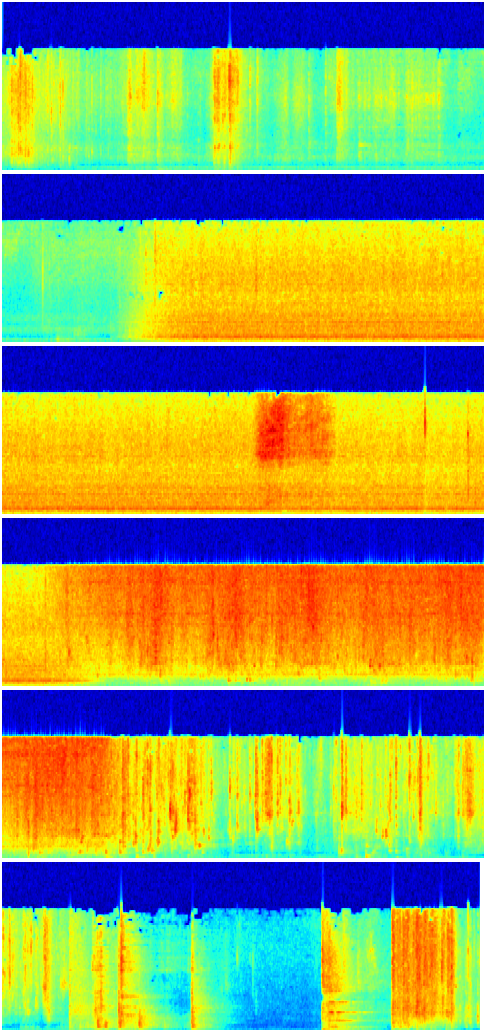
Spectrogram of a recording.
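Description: Kitchen water noise while noodles are cooked and rinsed: a steady rush of water with a steady hum from about six seconds in to about fifteen, then a softer rush and scattered clatter of utensils and handling.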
